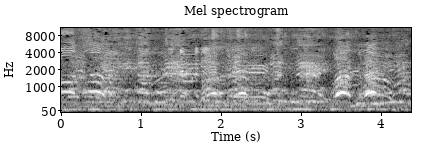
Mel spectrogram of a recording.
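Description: Several voices shouting together over crowd chatter, the shouts overlapping, with a steady low hum underneath.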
